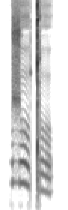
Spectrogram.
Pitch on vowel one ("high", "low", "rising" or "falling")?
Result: falling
